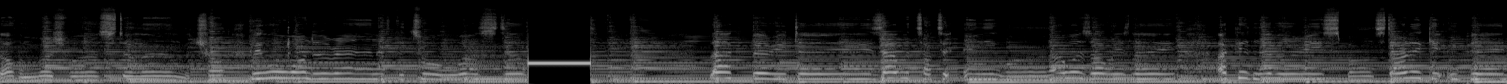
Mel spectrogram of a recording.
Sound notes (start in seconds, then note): 5.2 beeping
